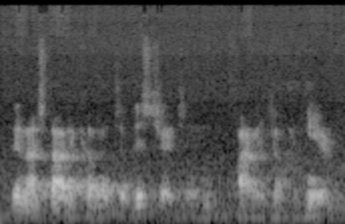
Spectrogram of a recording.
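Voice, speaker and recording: A man with an American accent talks at a moderate pace with audible room echo. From US South, Mississippi. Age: 80s+. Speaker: church member, interviewee. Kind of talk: oral history interview. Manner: halting, many fillers.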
